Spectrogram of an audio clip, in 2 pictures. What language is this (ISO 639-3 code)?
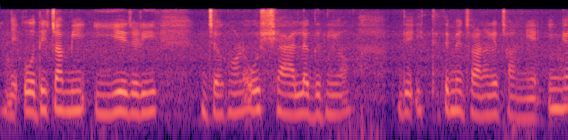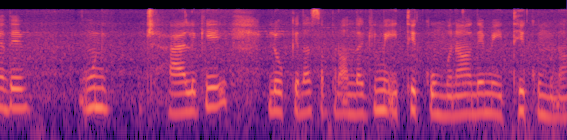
doi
